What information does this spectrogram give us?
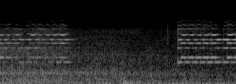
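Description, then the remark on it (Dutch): A telephone rings in two bursts of bright, warbling tones, pausing briefly in between, moderately loud over a faint background hum. “telefoon.”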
